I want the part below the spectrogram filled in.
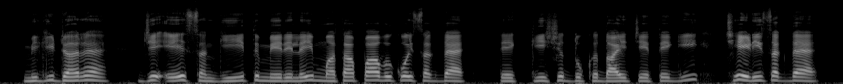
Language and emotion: Dogri, fearful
